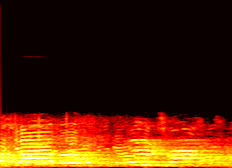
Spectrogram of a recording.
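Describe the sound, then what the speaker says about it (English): An indoor crowd murmurs and chatters at a high school wrestling meet in Ram Gymnasium, a dense, steady wash of many voices with a few rising shouts, filling the space at moderate loudness. "Nice crowd here tonight at Ram Gymnasium."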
